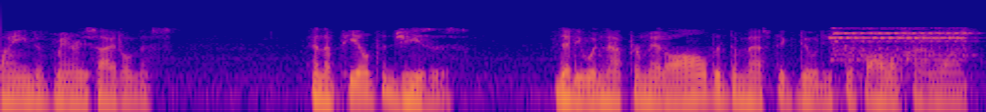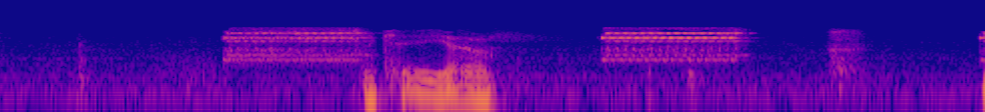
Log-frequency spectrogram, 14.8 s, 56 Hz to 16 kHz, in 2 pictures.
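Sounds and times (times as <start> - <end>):
speech: 0.1 - 1.4, 2.3 - 3.5, 4.1 - 7.4, 10.1 - 11.2
telephone trilling rings: 6.2 - 7.4, 9.0 - 10.2, 11.9 - 13.1.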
